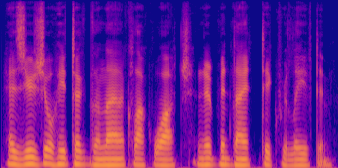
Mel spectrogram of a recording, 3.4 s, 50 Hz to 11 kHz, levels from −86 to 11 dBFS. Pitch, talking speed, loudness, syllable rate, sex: 120 Hz, 250 wpm, -18 LUFS, 6.0 syllables/s, male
